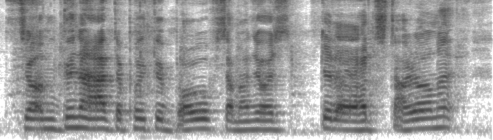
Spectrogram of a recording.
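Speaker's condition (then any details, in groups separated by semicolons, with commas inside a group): Cerebral palsy; affects legs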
